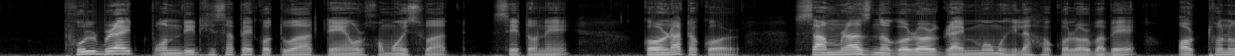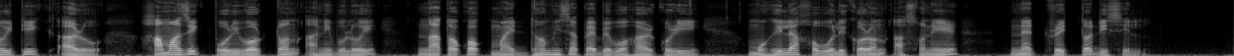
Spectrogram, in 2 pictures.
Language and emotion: Assamese, neutral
